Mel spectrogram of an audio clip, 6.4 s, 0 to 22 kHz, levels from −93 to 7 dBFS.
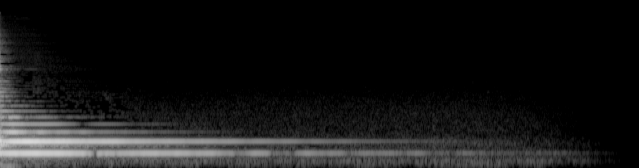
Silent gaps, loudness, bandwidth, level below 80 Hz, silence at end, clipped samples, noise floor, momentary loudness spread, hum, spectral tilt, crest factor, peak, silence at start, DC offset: none; -17 LUFS; 5.2 kHz; -60 dBFS; 3.7 s; under 0.1%; -76 dBFS; 28 LU; none; -7 dB/octave; 20 dB; -2 dBFS; 0 s; under 0.1%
